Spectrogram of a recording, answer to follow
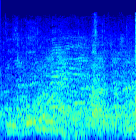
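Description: Speech only: people talking, with chatter from people around.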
